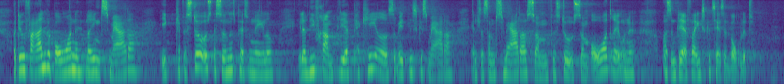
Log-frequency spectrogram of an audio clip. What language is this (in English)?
Danish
